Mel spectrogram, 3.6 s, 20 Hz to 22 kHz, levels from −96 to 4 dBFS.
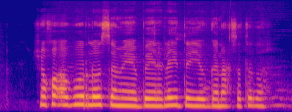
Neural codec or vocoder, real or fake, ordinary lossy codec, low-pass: none; real; none; none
